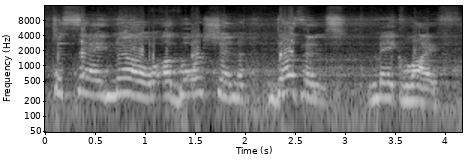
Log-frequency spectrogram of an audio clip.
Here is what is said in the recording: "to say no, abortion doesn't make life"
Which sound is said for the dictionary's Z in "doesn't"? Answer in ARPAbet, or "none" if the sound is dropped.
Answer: Z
